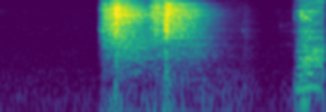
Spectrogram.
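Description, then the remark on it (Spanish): An unloaded pistol's slide is racked with a long, bright metallic rasp, followed moments later by a second sharp mechanical clack, fairly loud with no voices. “Vamos a ver si podemos hacer el ruido aquí, a ver si lo capta esta madre. Y nomás para que sepan, la pistola no está cargada, no tiene balas.”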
